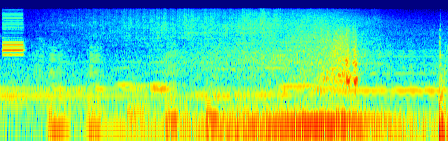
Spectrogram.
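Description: Cartoon background music that opens with a brief bright chime sting. Under it a car is heard approaching, growing louder toward the end.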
